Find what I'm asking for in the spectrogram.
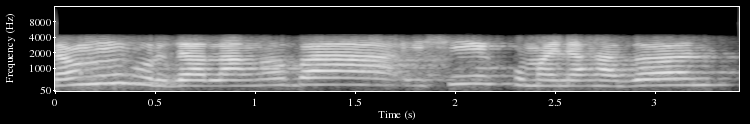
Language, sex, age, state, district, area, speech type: Bodo, female, 45-60, Assam, Chirang, rural, conversation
